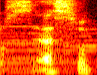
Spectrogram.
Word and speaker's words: Cecil: I didn't know that, you know, Ceil could be even pronounced Cecil until Invincible. Really, I am dead ass. Cuz like for me it was the opposite. I had never heard it pronounced Ceil until I played the 3D remake of this game.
